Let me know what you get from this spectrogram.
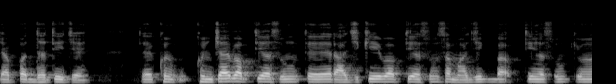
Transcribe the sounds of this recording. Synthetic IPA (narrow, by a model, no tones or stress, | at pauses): apəd̪ʱːət̪it͡ʃe | t̪ekʰkʰunt͡ʃajbʱab̚t̪ĩəsũt̪eɾad͡ʒkiːbʱab̚t̪ĩəsũːsamad͡ʑik̚bab̚t̪ĩəsũːkĩw̃ʋa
